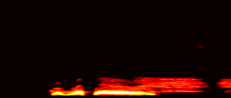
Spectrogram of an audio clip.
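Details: Spotted dove kept as a decoy, cooing to set others off: a double hoarse coo followed by a long pulsed, gradually falling coo, with a soft chirping trailing behind.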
